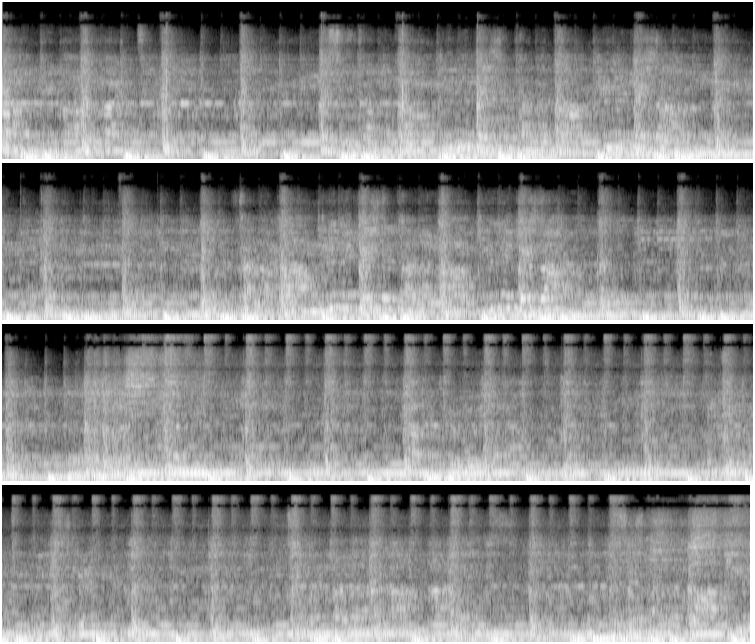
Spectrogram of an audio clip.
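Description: Live rock band playing new wave: drums, electric guitar, bass and keyboards with a lead vocal, heard from the audience. The music gets fuller and brighter about halfway through.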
